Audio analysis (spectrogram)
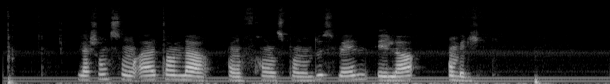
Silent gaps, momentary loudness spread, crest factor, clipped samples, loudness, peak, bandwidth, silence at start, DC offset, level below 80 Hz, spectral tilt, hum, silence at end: none; 20 LU; 20 dB; under 0.1%; -23 LUFS; -4 dBFS; 16 kHz; 0.05 s; under 0.1%; -42 dBFS; -7 dB/octave; none; 0 s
